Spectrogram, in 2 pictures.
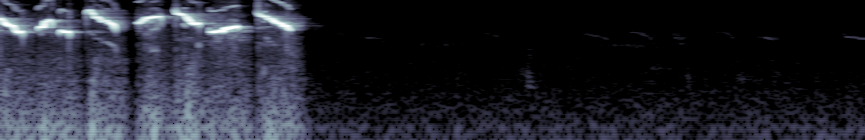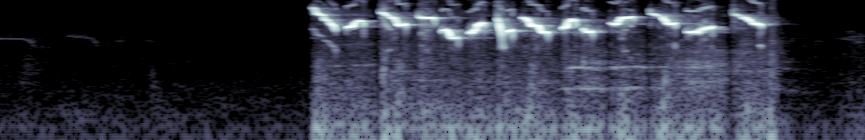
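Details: Pleci (white-eye) song used as a pancingan to prompt caged birds to sing, in the ngalas ngeplong style: two bursts of rapid, high, slurred twittering notes separated by several seconds of silence.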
